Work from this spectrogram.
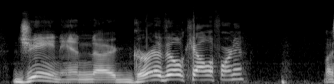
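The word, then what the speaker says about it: Guerneville: Gene in Gurneville, California.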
